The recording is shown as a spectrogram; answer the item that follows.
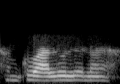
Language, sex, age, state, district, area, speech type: Hindi, female, 60+, Bihar, Begusarai, rural, conversation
